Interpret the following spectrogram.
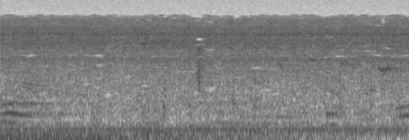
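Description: Outdoor ambience: a few short bird chirps over a steady low hum, with a low rumble that fades away in the first second.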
